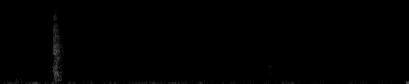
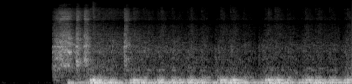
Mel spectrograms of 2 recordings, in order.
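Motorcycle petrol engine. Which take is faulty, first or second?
first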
